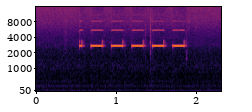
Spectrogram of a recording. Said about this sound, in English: Oh, there's some beeping. Somebody's at my front door.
